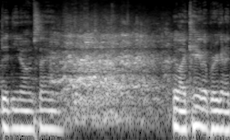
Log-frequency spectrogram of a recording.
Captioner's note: audience laughing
